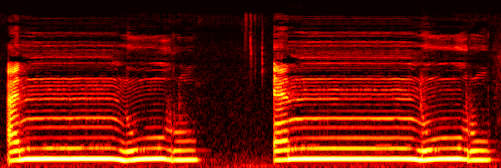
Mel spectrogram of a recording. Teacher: نون مشدد ہے نا، تو یہاں پہ اکمل غنہ ہوگا، اور النور، النور نہیں ہے، یہ کیا ہے، النور، ٹھیک ہے، کیونکہ یہ شمسی حرف ہے، اس نے اپنے سے پہلے لام تعریف کو مرج کر لیا، ٹھیک ہے، تو یہ لام خالی ہو گیا تو نون پڑھا جائے گا، ٹھیک ہے۔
